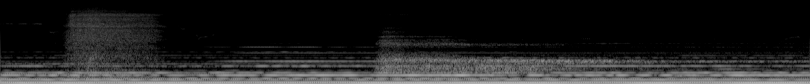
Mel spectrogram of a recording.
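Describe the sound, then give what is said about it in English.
Two long, airy breaths, taken slowly and deeply as a calming exercise. Each is a soft, rushing swell of air over a steady, low tonal drone, with no talking. “Take a couple of deep and calming breaths with me.”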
